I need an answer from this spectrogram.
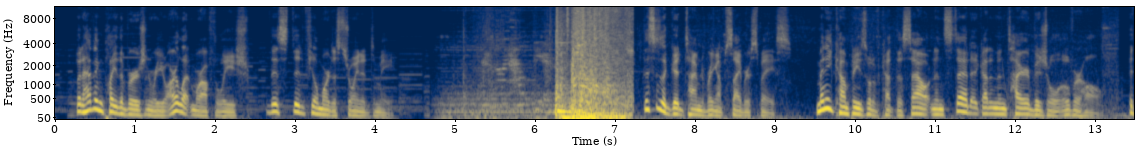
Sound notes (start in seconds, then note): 4.8 thonk-BOOSH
